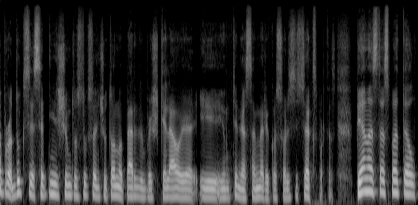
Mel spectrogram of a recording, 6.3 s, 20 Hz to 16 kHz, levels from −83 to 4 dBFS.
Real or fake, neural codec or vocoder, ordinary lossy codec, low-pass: fake; autoencoder, 48 kHz, 32 numbers a frame, DAC-VAE, trained on Japanese speech; MP3, 96 kbps; 14.4 kHz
